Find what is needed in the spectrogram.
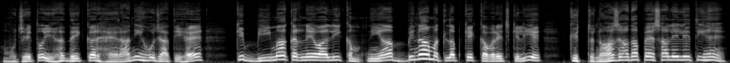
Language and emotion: Hindi, surprised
